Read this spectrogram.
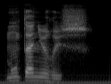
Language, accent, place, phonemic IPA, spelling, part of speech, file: French, France, Lyon, /mɔ̃.taɲ ʁys/, montagnes russes, noun, LL-Q150 (fra)-montagnes russes.wav
- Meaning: 1. rollercoaster (amusement ride) 2. rollercoaster (any situation in which there are ups and downs or violent changes; hectic situation)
